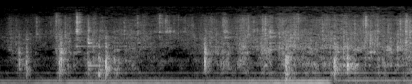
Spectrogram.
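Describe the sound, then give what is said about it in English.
Frozen peas being stirred in a pan give a loose, rattling clatter of many small hard pellets rolling like marbles, in irregular bursts over a steady low hum. “I like the sound of stirring frozen peas. I know, it's like marbles.”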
